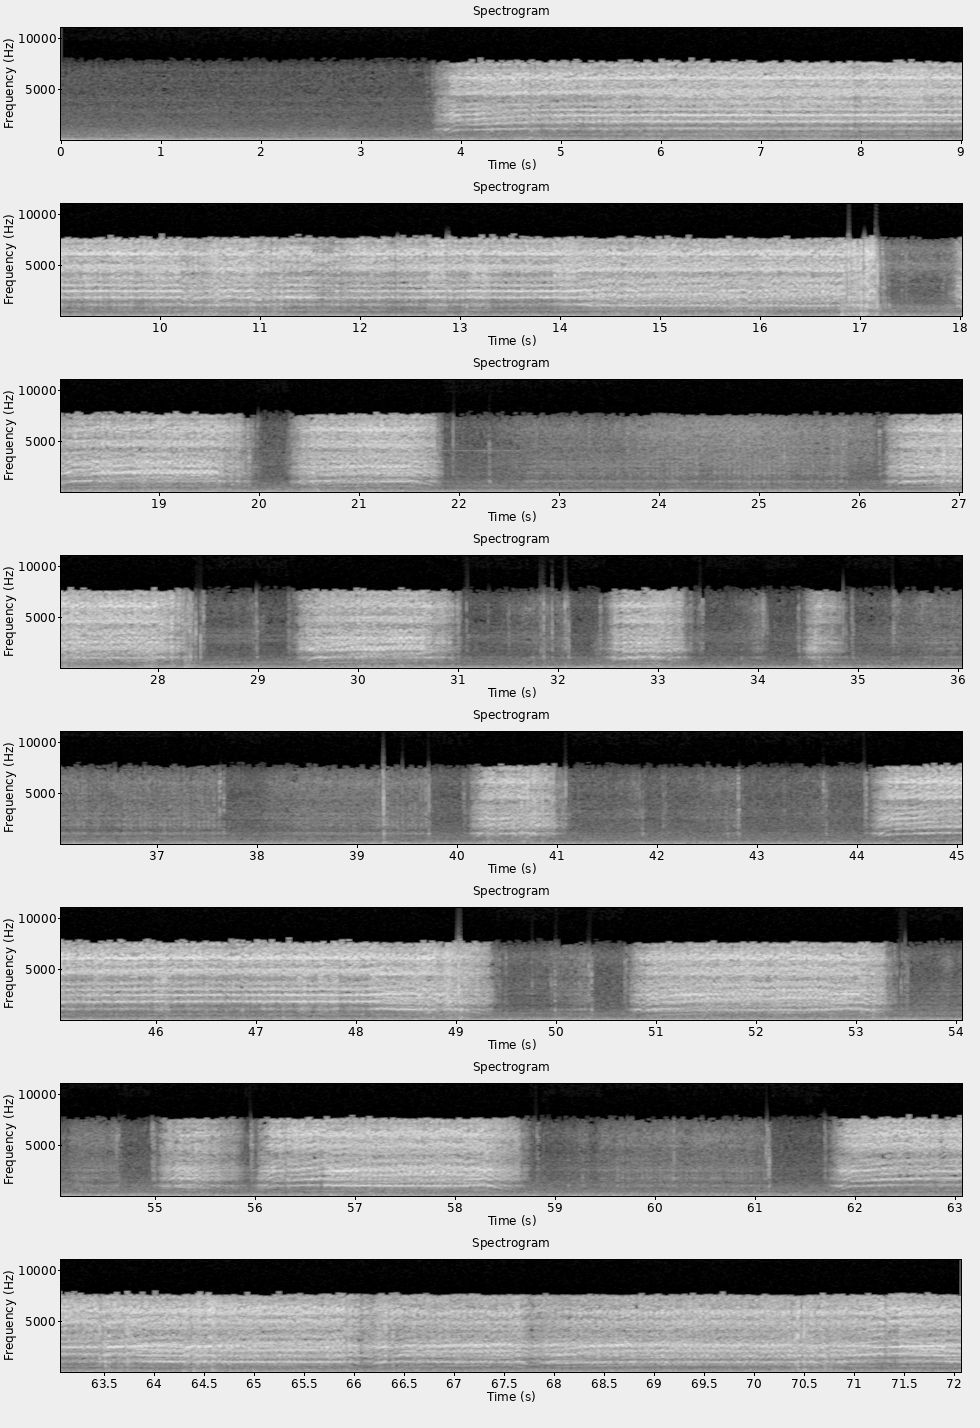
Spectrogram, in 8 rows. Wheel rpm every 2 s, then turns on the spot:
0, 10, 140, 160, 160, 160, 160, 160, 110, 120, 80, 20, 20, 110, 50, 60, 40, 10, 20, 20, 50, 0, 120, 160, 100, 80, 100, 30, 130, 50, 20, 140, 150, 130, 150, 160.
22-26 30-42 58-60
